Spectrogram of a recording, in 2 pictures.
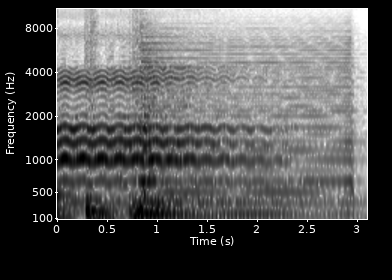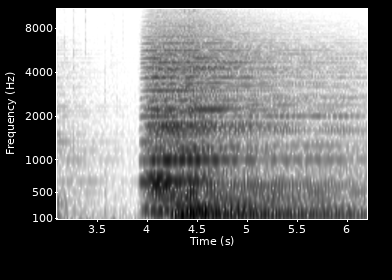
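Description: Accordion and guitar playing the closing chords of a chamamé: a long held chord fades out, breaks off for nearly a second, then a final chord sounds about four seconds in and slowly dies away.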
